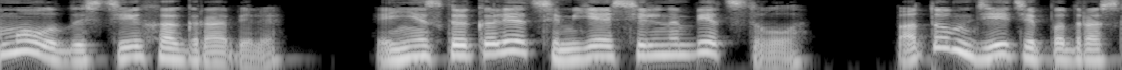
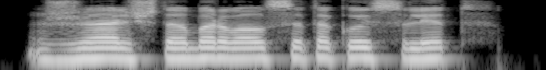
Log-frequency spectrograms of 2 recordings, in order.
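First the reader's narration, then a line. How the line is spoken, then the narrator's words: Gloomy. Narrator (Russian): мрачно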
